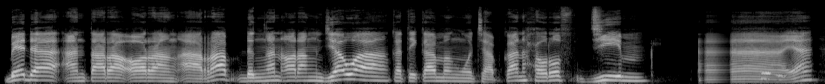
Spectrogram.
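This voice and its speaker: A man's voice: on the high side, slow, bright, forceful tone, smooth, no echo. A man teaching Quran recitation to a class, asking questions and repeating the answers.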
